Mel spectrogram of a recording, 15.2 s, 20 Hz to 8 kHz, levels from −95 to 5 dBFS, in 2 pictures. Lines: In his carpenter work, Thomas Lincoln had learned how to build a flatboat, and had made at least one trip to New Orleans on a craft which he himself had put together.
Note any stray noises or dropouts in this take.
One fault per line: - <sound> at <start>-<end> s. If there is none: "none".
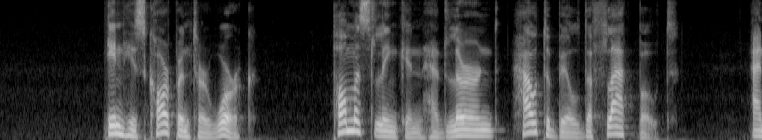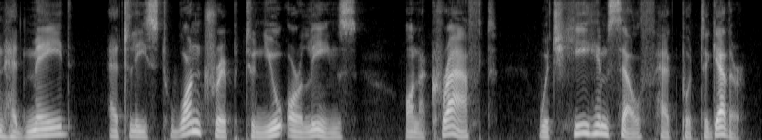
none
